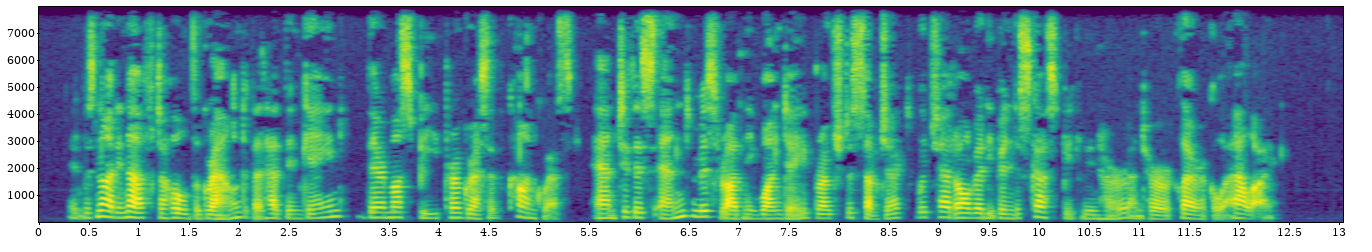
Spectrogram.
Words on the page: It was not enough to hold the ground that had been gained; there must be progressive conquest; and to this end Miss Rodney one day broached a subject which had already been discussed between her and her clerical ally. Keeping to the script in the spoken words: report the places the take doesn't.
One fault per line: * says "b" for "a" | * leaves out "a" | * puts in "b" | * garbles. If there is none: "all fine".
all fine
